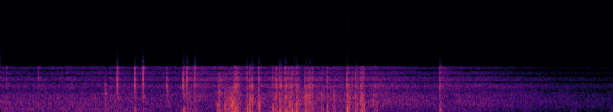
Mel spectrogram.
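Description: Firework shell burst inside a watermelon: the dying rumble of the blast, then a dense crackling of burning stars with many sharp pops and cracks, busiest around three to four seconds in, fading away near the end.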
